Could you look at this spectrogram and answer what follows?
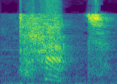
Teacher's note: Cat ends with an unvoiced T.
